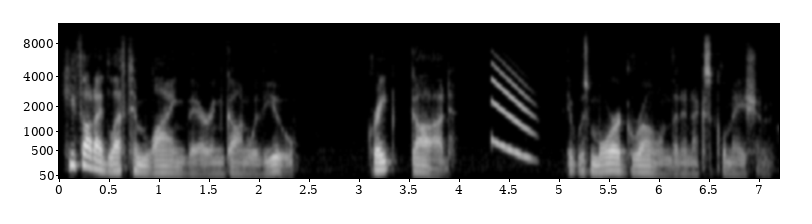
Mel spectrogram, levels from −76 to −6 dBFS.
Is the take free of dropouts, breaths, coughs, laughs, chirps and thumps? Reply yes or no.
no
